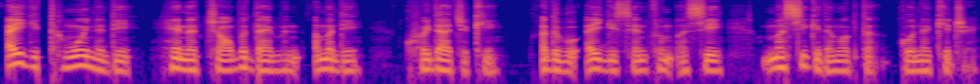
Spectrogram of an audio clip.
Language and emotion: Manipuri, sad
